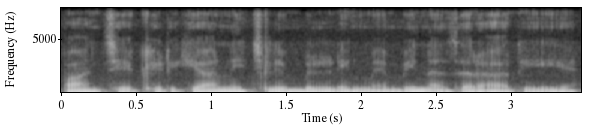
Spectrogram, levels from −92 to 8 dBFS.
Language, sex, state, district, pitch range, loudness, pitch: Hindi, male, Himachal Pradesh, Shimla, 140-150 Hz, -13 LUFS, 145 Hz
